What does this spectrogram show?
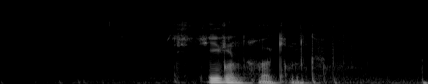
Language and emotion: Russian, sad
